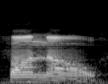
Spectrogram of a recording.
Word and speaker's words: whanau: Whanau, offspring. An A sounded as an in father.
